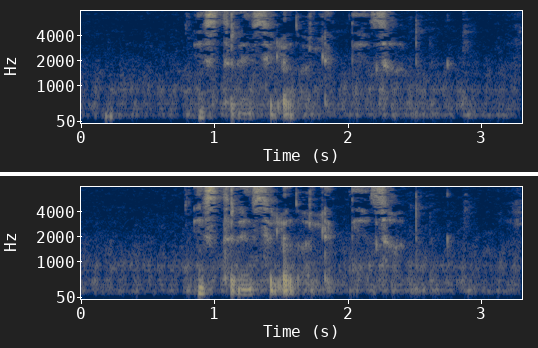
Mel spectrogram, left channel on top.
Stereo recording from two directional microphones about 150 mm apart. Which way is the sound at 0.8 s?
35° right (ahead or behind).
